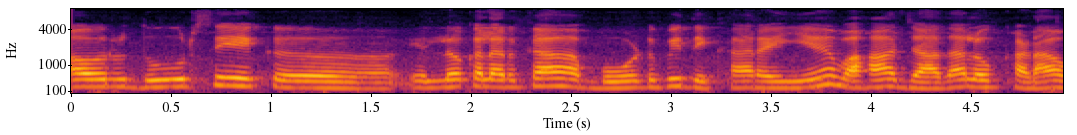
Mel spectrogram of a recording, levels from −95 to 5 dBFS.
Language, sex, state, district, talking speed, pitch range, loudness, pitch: Hindi, female, Odisha, Khordha, 215 wpm, 185-215 Hz, -16 LUFS, 200 Hz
